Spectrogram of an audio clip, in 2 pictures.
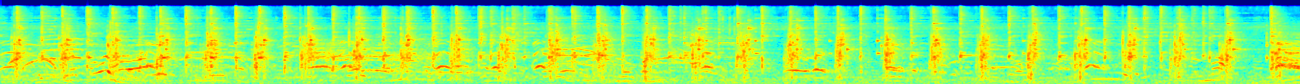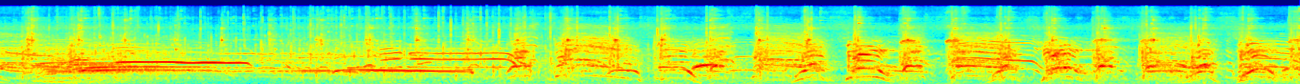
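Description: Large drums pound in fast, driving rhythms outdoors.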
